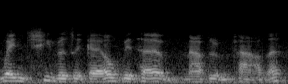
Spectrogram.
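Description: The woman talks at a fairly slow pace. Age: 80s+. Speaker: retired seamstress. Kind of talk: oral history interview answer. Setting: 1978 film recording.

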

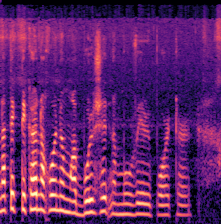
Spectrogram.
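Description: Text is being read out in a natural voice.

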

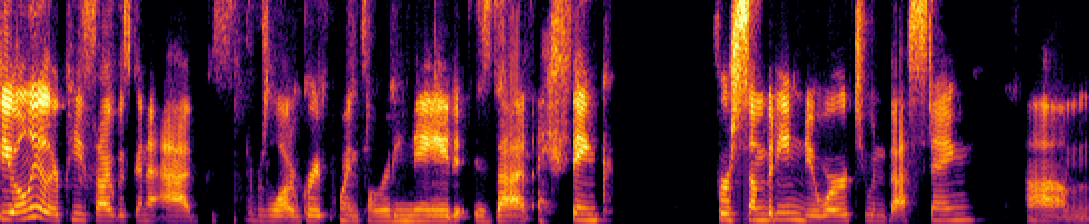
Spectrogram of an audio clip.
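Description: The background is quiet. A woman talks over it. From Connecticut. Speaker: private banker. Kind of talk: panel discussion. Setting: video call. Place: office. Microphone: earbuds.

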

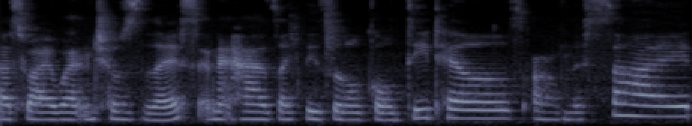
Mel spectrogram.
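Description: Her pitch varies in an ordinary way as this woman talks at a moderate speed. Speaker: beauty vlogger. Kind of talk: casual vlog chat. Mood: cheerful, relaxed. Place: home room. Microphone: phone near.

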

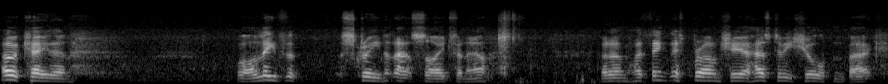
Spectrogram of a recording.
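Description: There is light background noise as a man talks at a moderate pace with ordinary pitch variation. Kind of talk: tutorial. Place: garden. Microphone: camera far.

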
